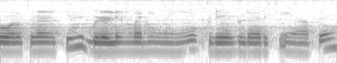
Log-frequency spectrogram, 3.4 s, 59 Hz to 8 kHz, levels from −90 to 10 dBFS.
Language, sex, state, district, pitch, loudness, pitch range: Hindi, male, Uttar Pradesh, Varanasi, 150 Hz, -42 LUFS, 145-150 Hz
